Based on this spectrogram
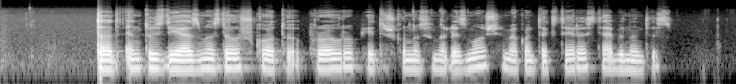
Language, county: Lithuanian, Klaipėda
